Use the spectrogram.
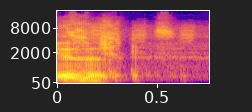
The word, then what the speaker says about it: Izzit: I booked you for, you never corrected me that it's actually DJ Izzit.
